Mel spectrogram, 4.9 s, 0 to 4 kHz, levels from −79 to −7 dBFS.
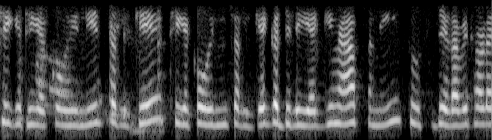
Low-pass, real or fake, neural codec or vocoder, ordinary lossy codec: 3.6 kHz; real; none; none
